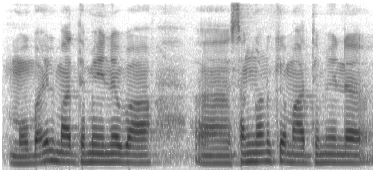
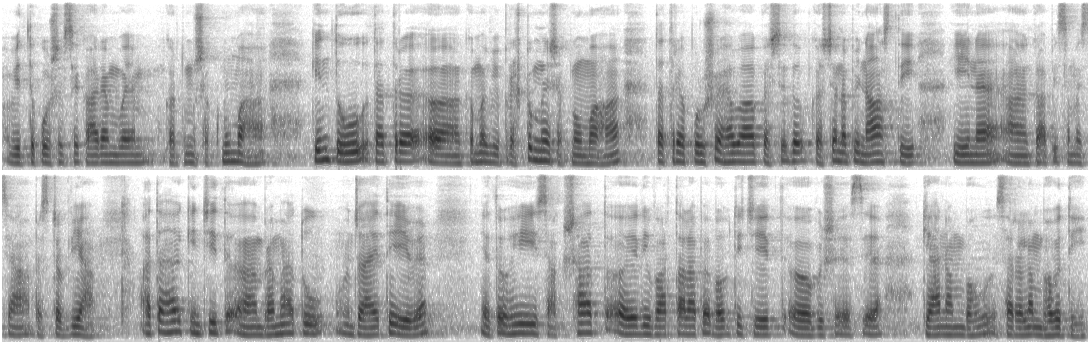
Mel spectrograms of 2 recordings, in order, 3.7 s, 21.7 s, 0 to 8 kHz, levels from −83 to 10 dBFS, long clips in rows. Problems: none marked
